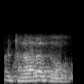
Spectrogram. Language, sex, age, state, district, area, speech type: Hindi, male, 30-45, Uttar Pradesh, Prayagraj, urban, conversation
